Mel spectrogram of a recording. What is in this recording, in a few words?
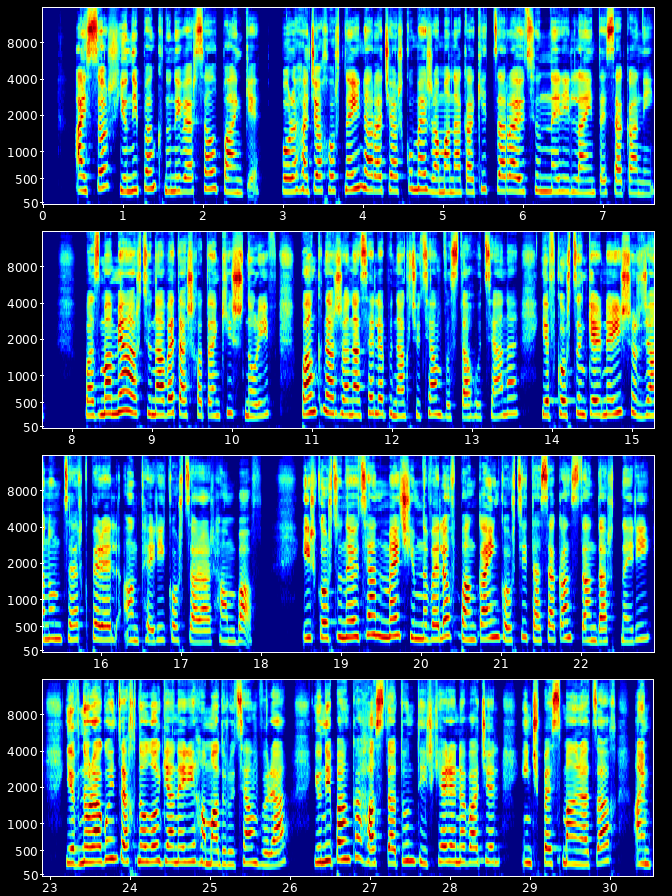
Armenian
